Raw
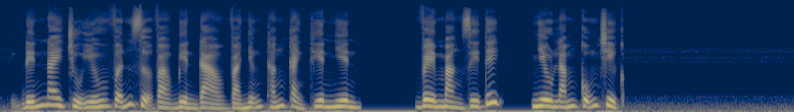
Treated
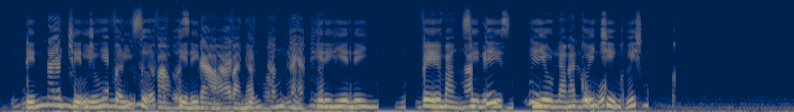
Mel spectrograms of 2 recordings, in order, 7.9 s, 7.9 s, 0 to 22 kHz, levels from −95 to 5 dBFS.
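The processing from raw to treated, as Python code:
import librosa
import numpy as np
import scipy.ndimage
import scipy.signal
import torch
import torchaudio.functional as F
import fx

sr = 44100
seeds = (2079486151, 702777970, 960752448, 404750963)

y = fx.reverse_delay(x, sr, ms=270, wet_db=-3)
y = fx.env_flanger(y, sr, rest_ms=8.2, full_db=-19.0)
y = y * 10.0 ** (-7.0 / 20.0)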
